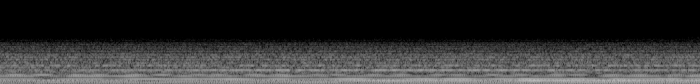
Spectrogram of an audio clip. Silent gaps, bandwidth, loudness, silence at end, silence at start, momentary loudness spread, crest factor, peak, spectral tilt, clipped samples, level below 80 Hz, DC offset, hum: none; 3.7 kHz; -26 LUFS; 0 s; 0 s; 4 LU; 12 dB; -12 dBFS; -12 dB/octave; under 0.1%; -38 dBFS; under 0.1%; none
